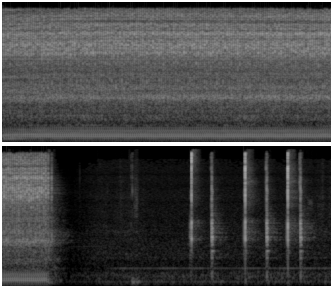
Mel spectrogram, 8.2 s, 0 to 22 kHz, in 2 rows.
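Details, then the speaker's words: Rebuilt air suspension compressor from a 2008 Cadillac Escalade ESV, after resoldering fine wires and cleaning and lubricating the piston: steady even buzzing hum for about five seconds, then crisp solenoid clicks; compressor working normally. "okay guys this is what uh that solenoid should sound like when it's working you can feel it clicking back and forth okay and here's the compressor"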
